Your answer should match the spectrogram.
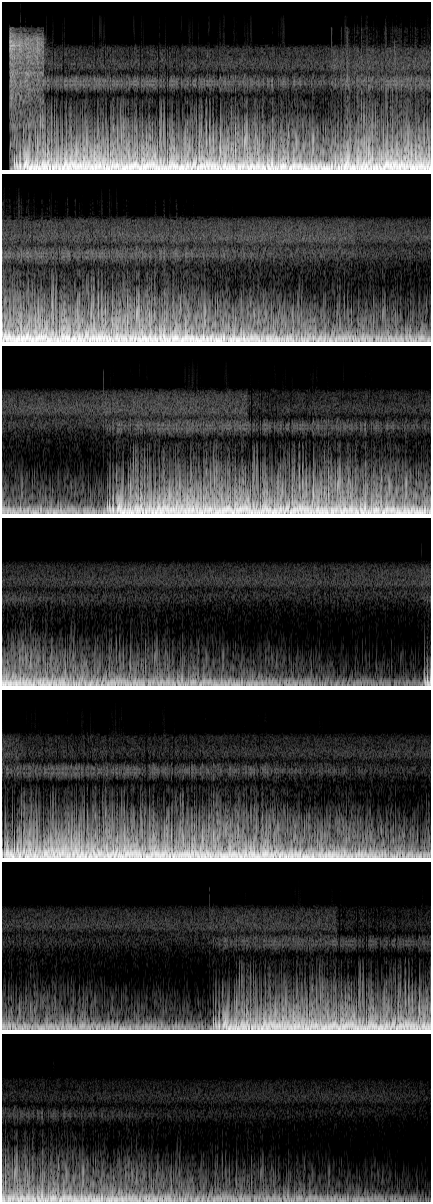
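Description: Loud, deep rumbling noise like wind or surf, in four swells that each start suddenly and slowly fade away.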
